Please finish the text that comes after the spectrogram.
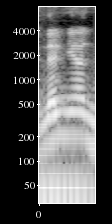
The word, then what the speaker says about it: Nenya: It was the Nenya, Narya, and Vidya.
